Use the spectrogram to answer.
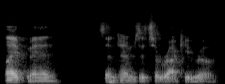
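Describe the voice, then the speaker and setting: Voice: a bass voice, little pitch movement, fairly quick, creaky, slightly rough. A player at a tabletop game who makes dry jokes. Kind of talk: casual tabletop play.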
